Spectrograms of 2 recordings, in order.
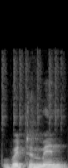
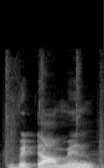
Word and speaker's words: vitamin: it's government almonds are a good source of vitamin e so you notice these two words it's not almond it's almond almond and this word is not vitamin it's vitamin vitamin almond vitamin are you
